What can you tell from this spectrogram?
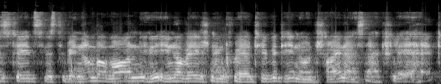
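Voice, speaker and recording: Noticeable background noise sits behind a man speaking at a fairly high pitch with a German accent. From Germany. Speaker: political science professor. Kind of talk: interview.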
